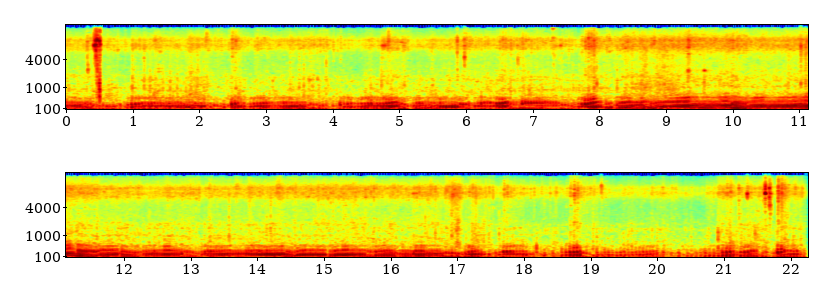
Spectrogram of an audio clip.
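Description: Tyres crunch and rattle over loose stones.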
